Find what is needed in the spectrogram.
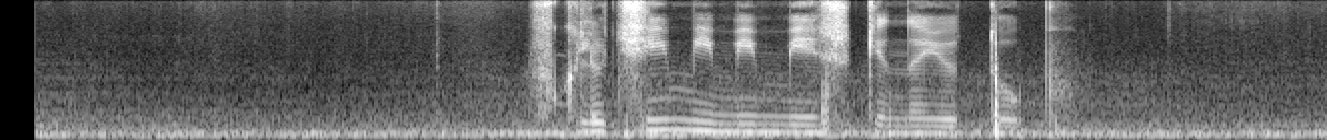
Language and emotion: Russian, neutral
